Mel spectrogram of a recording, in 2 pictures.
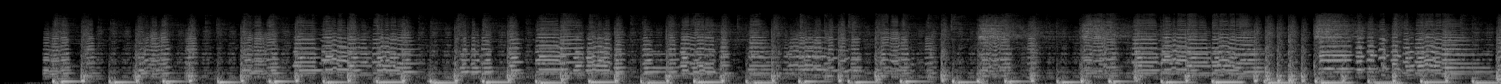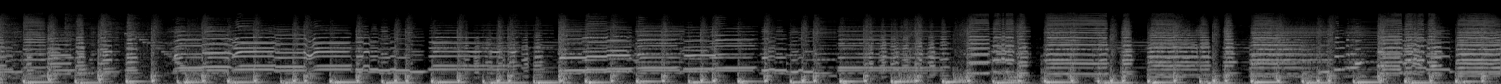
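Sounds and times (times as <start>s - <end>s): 
polka music: 0.4s - 30.0s.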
